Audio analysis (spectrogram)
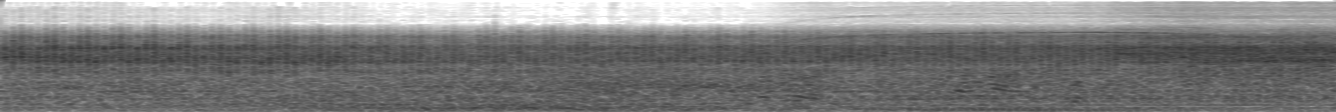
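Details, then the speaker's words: Ford Everest diesel, hard starting in the morning, cranks with an even churning at about four beats a second that never catches; traced to injectors back-leaking, especially number two. "Yan po meron tayong Ford Everest hard starting sa umaga kailangan katihan"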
